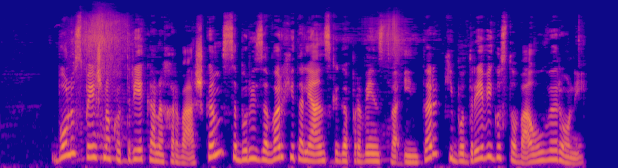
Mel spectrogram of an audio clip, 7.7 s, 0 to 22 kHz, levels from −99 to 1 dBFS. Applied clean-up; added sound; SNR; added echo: classical method Wiener filter.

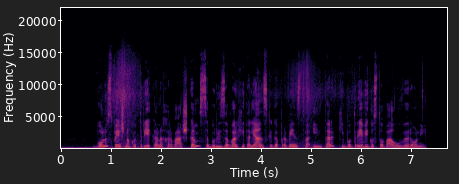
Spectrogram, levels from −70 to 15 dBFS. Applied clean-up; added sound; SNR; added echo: none; Zipper (clothing); 13 dB; none.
